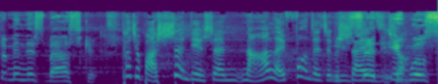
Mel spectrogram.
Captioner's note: interpreter speaking in foreign language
